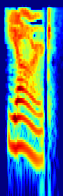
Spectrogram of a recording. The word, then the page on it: yard: American English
